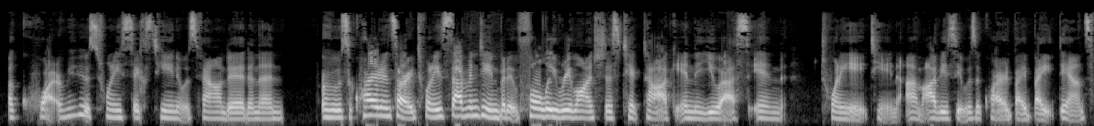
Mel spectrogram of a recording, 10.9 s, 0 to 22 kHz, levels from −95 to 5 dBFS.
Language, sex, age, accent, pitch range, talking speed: English, female, 20-39, American, 180-220 Hz, 190 wpm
